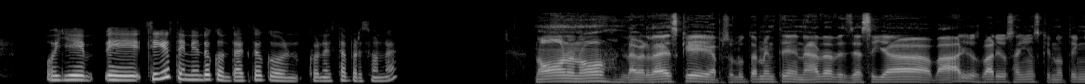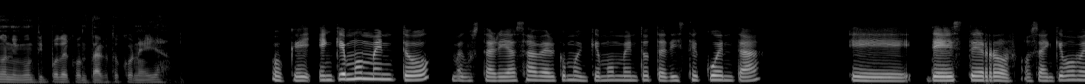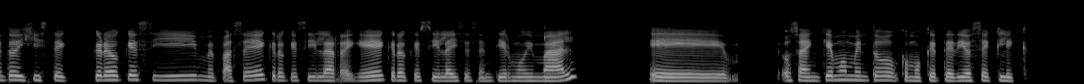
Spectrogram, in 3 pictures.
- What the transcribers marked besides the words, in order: tapping
- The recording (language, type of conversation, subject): Spanish, advice, ¿Cómo puedo disculparme correctamente después de cometer un error?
